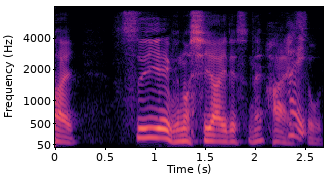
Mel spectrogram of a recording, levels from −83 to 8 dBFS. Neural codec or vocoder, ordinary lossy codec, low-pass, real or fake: none; none; 7.2 kHz; real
